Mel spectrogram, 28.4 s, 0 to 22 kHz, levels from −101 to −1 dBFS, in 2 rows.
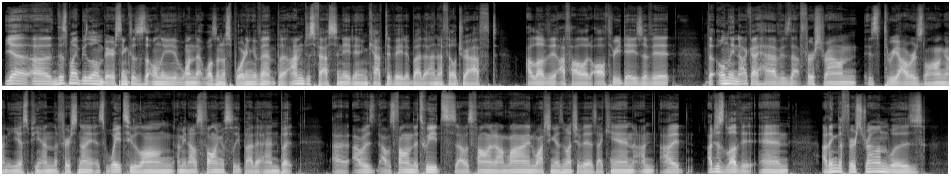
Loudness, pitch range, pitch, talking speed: -24 LUFS, 95-105 Hz, 100 Hz, 220 wpm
